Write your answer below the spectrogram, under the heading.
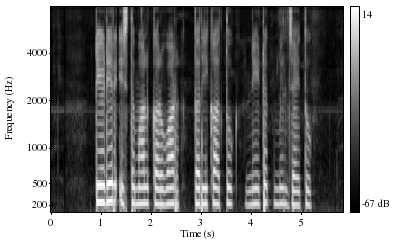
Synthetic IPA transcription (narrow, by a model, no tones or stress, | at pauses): ʈeːɽeɾɪst̪eːmaːlkəɾʋaːɾ | t̪əɾiːkat̪ukneʈət̪mɪld͡ʒajt̪uk̚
